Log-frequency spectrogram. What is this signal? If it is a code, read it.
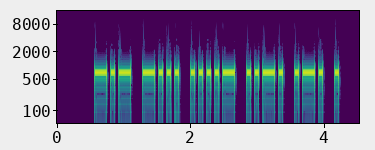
Morse code, heard as a keyed tone, about 20 wpm, 700 Hz. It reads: KB4FRE
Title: USA Call Signs - 6 Characters - 20wpm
